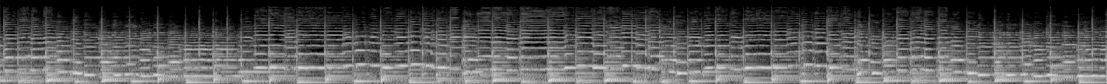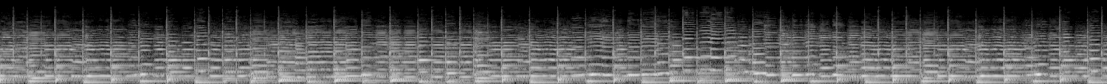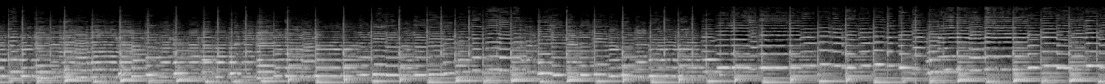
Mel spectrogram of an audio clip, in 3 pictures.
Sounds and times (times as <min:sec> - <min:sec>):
Violin, fiddle: 0:00.0 - 0:33.1.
